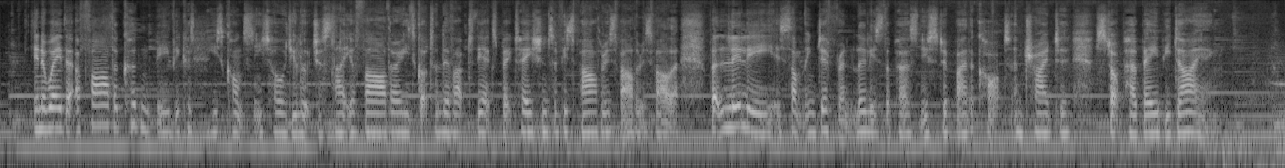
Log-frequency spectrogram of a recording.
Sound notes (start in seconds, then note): none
